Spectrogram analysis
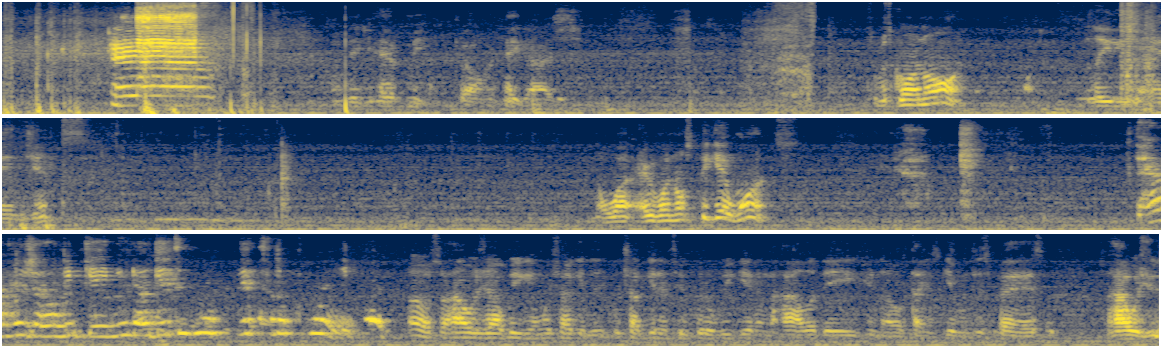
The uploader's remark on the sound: This week, we recorded remotely and it shows. Pardon the product.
